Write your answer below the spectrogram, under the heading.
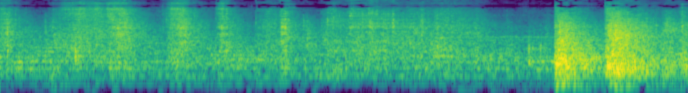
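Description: A steel crowbar scraping and prying against the metal frame and glass of a security display case in a run of short, rough strokes, with two louder knocks near the end.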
